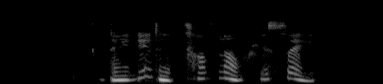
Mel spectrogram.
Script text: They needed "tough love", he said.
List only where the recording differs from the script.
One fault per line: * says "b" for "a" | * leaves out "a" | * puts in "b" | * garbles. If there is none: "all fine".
all fine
